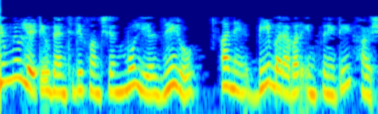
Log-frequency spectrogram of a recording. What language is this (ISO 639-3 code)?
guj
